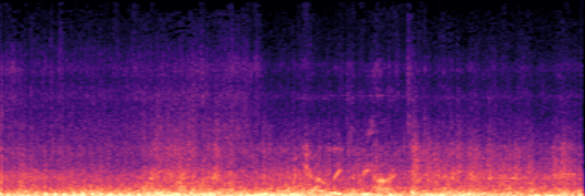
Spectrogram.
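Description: Heavy rain pours down.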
